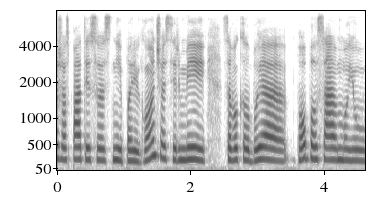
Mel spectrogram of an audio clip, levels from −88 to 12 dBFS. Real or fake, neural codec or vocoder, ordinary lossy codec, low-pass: real; none; Opus, 24 kbps; 7.2 kHz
